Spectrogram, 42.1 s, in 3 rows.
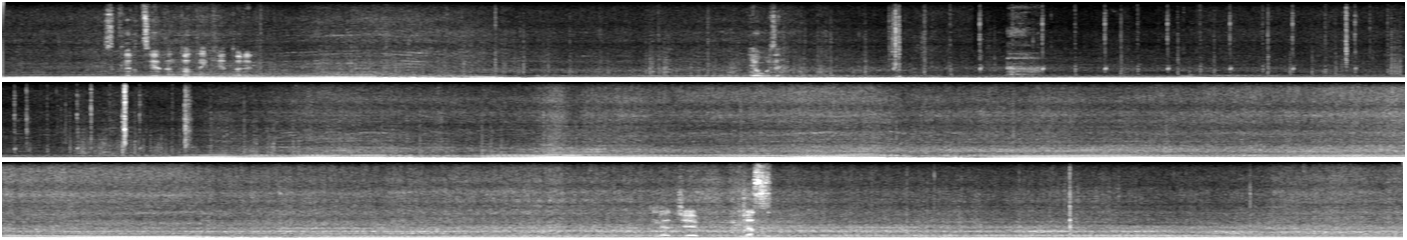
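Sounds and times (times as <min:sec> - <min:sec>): car engine accelerating: 0:00.0 - 0:42.0
sharp clicks: 0:08.2 - 0:16.8.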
